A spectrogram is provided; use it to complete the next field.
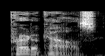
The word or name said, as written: protocols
